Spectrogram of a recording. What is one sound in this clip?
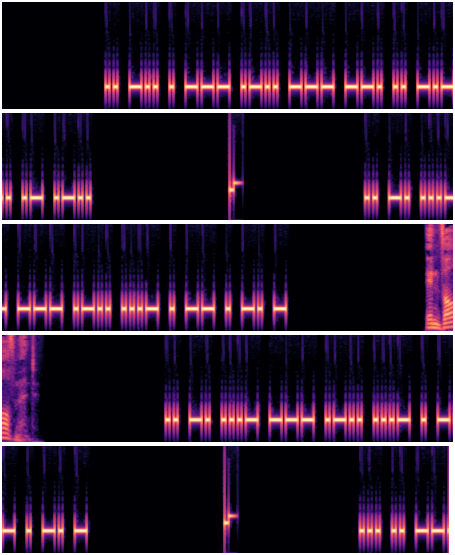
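A telegraph key taps out fast Morse code beeps in bursts.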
